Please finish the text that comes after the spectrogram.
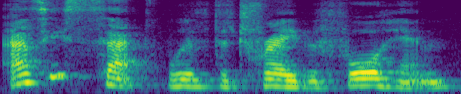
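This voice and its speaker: A woman narrating an old tale in an expressive, theatrical storybook style with deliberate phrasing. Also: sits low.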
